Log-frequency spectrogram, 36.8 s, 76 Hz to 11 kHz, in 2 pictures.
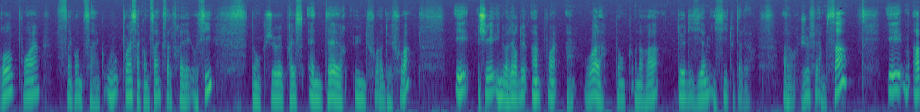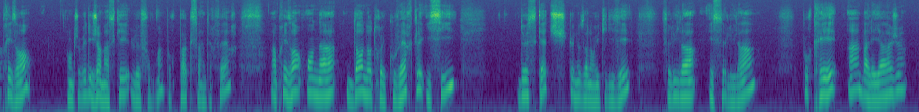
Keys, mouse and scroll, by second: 0.6 KP_Decimal, 1.3 KP_5, 1.5 KP_5, 7.1 Return, 7.6 Return, 9.6-10.8 scroll up 1, 10.8-11.9 drag, 15.1-15.4 scroll down 1, 16.2 click, 18.1-19.2 drag, 21.0 click, 21.5 space, 22.4 space, 23.9-26.9 scroll up 1, 28.0 click, 28.4 space, 29.1-30.2 drag, 31.4 click, 33.7 click.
